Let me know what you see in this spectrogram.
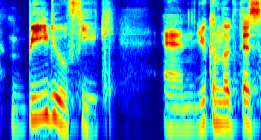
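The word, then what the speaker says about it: Pituffik: So it was renamed to, I'm going to say it how it's spelled, Pidufik, but it's pronounced Bidufik.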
